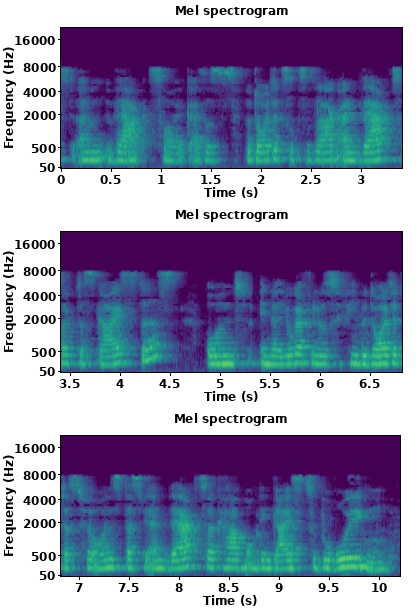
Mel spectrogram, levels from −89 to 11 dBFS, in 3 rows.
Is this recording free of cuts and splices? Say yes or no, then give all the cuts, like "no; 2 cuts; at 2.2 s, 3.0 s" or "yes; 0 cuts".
no; 1 cut; at 4.7 s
